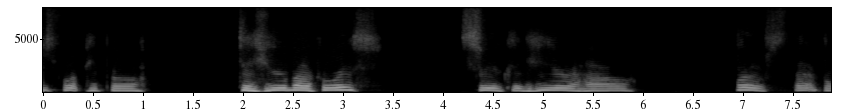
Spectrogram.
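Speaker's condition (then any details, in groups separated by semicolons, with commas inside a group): ALS, speech-generating device; about eight years since onset; voice still close to earlier voice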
